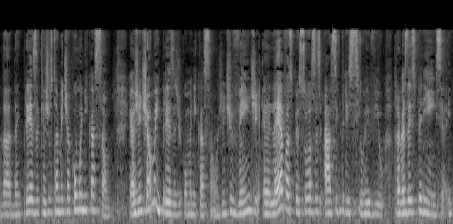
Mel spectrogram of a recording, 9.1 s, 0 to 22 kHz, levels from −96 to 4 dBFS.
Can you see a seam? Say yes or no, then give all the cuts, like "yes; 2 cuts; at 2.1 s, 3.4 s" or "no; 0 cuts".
yes; 3 cuts; at 5.2 s, 6.8 s, 7.2 s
